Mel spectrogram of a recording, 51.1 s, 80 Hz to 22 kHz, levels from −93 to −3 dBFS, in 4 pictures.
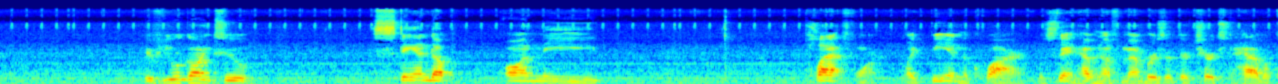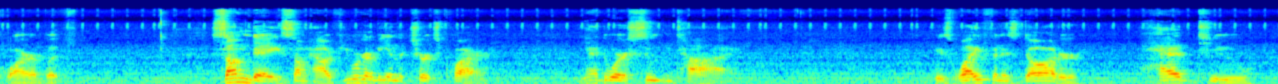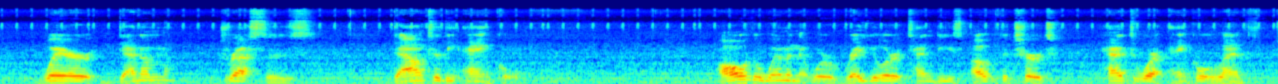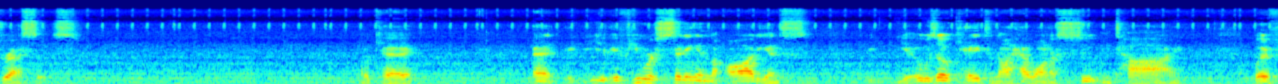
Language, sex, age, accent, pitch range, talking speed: English, male, 40-59, American, 95-125 Hz, 115 wpm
